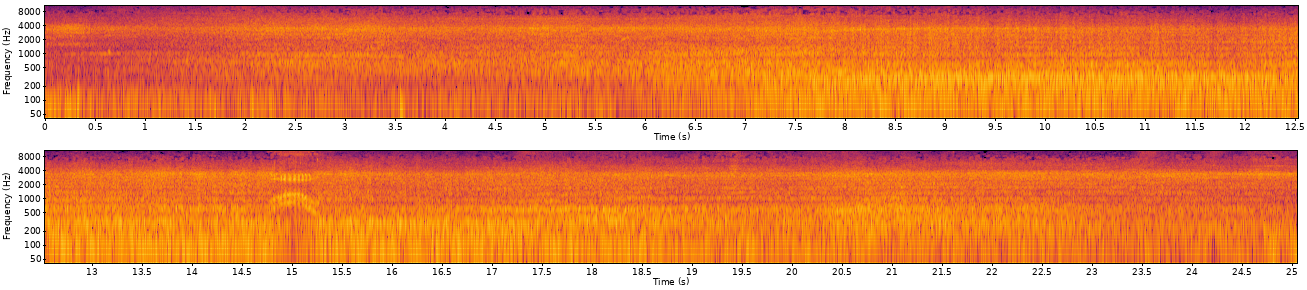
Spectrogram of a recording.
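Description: An aircraft flying low over Manchester Airport, a loud sustained jet roar that swells and holds for many seconds with broad engine noise, while people talk nearby.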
